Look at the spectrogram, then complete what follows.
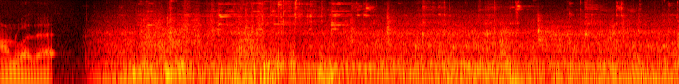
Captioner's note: engine roaring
